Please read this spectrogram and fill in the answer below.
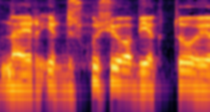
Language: Lithuanian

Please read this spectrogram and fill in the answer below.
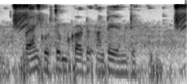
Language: Telugu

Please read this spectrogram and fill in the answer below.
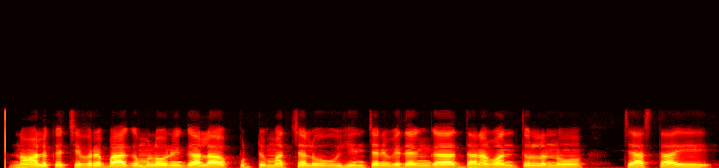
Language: Telugu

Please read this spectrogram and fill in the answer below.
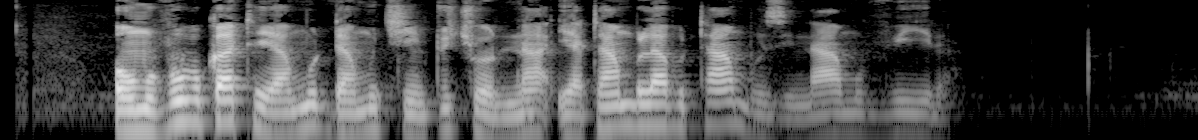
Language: Ganda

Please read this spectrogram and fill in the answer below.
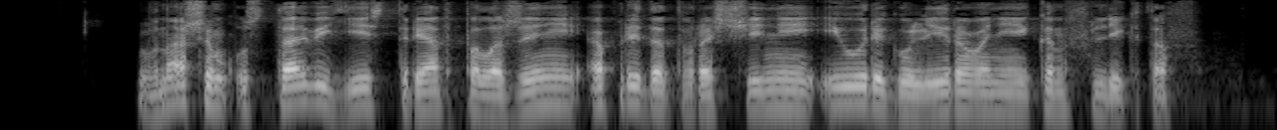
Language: Russian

